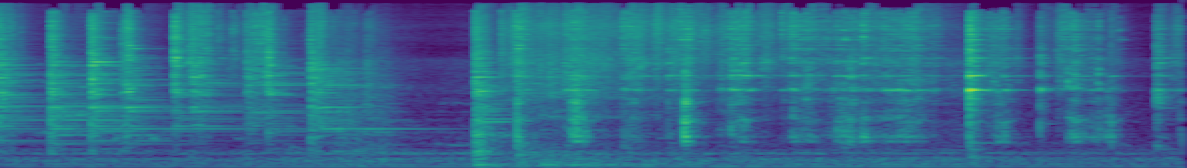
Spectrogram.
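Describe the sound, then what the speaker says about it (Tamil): Ingredients are dry-roasted in a hot pan for a kadai paneer masala, with irregular spoon clinks and scraping knocks against the metal, close and fairly quiet, with no talk. "இப்போ இதை சட்டி சூடாயிட்டு இவ்வளோத்தையும் நான் போட்டு வறுக்க போகிறேன்"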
